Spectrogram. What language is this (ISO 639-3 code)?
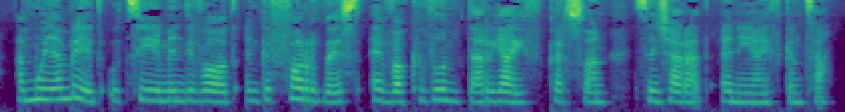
cym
